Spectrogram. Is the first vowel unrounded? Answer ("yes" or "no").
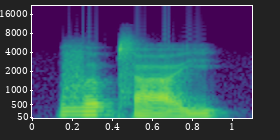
yes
